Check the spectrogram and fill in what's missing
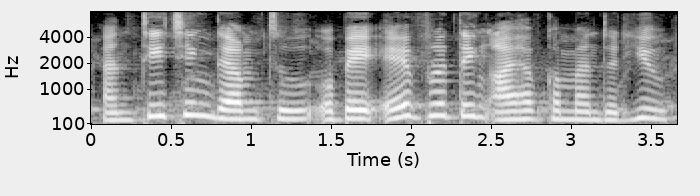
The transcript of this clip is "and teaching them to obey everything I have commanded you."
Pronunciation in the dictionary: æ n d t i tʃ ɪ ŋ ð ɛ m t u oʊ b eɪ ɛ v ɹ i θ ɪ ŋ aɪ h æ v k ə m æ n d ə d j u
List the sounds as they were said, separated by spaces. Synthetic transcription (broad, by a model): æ n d t i tʃ ɪ ŋ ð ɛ m t u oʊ b eɪ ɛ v ɹ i t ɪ ŋ aɪ h æ v k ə m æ n d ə d j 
